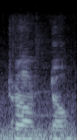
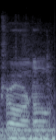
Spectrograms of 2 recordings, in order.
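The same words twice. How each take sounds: First: It is said with a typical Indian pronunciation. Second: It is said imitating a more native-like pronunciation. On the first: This is how Indians usually say it. "अपने Indians बोलते हैं usually" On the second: The speaker is trying to sound more correct. "थोड़े से सही बनने की try करते हैं"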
